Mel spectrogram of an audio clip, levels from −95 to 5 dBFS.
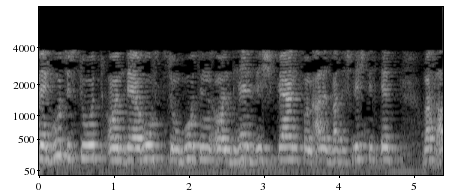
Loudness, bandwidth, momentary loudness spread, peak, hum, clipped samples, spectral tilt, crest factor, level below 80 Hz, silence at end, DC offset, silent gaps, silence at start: -28 LUFS; 4 kHz; 8 LU; -12 dBFS; none; under 0.1%; -10.5 dB/octave; 16 dB; -56 dBFS; 0 s; under 0.1%; none; 0 s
